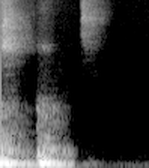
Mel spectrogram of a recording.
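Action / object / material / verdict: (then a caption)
tap / sourdough rye bread loaf / bread crust / hollow. Tapping on a baked sourdough rye loaf gives two dull, low thumps with a hollow tone, showing the loaf is baked through.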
